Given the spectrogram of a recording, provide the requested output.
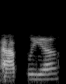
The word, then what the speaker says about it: Aplia: It's Aplia.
